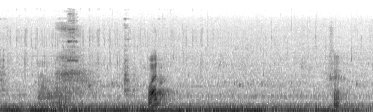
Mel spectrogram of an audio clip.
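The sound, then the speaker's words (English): Water drains with a steady pouring rush and a continuous low gurgle throughout, while a voice briefly speaks over it. “Maybe the water's starting to drain out there.”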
